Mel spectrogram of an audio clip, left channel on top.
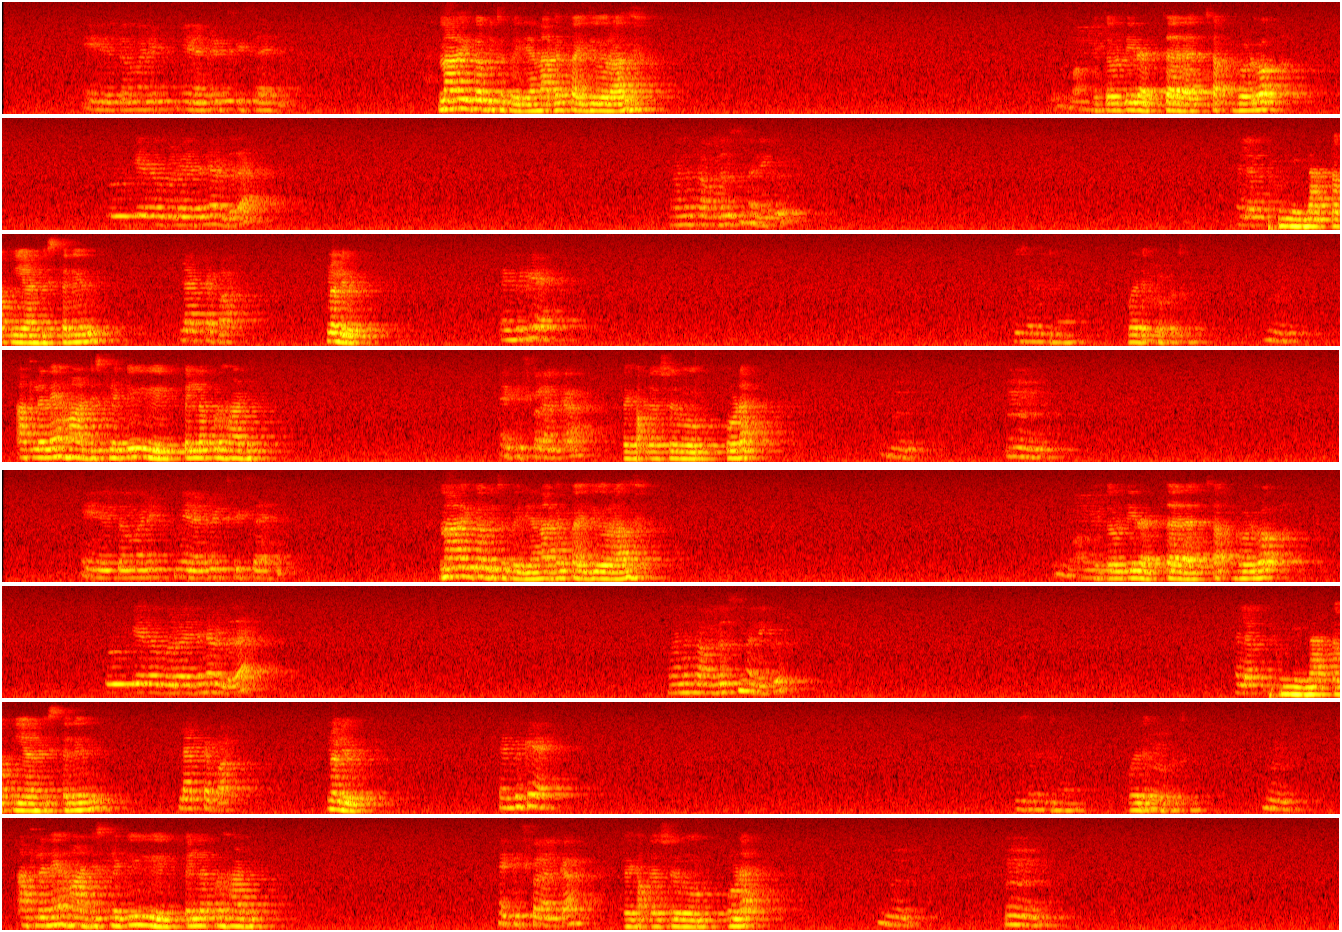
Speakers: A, on the right; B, on the left.
A: ఏం చేస్సాం మరి మీరంటే రిచ్ కిడ్సే
B: నా ఇంకా బి చెప్పు పెరియా నాగర్ ఫైవ్ జీ రాద్
A: మ్మ్
B: మమ్మీతోటి రచ్చ రచ్చ గొడవ
A: ఊకే ఏదో గొడవ ఐదనే ఉంటదా ఏమన్నా సౌండ్ వస్తుందా నీకు హలో
B: హ్మ్ ల్యాప్టాప్ ఇయి అంటే ఇస్తలేదు
A: ల్యాప్ టపా
B: లొల్లి వెట్నె
A: ఎందుకే
B: సుశలుకినే బర్డే
A: ఉమ్
B: ఫోటోస్
A: ఉమ్
B: అట్లనే హార్డ్ డిస్క్ లకి పెళ్లప్పుడు హార్డ్
A: ఏక్కిచ్చు కోలంక
B: డ్రస్సు కూడా
A: మ్మ్ హ్మ్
